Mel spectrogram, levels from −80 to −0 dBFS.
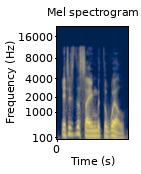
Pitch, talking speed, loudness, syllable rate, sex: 140 Hz, 290 wpm, -15 LUFS, 5.6 syllables/s, male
